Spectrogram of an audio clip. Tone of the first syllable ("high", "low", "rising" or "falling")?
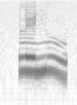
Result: high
